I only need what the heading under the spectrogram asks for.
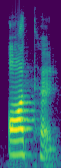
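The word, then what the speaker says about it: author: एस ए यू सी ई यानी कि sauce ए यू टी एच ओ आर इसका भी साउंड ओ में आएगा यानी कि इसे हम बोलेंगे ऑथर।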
